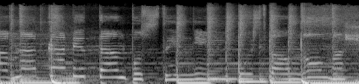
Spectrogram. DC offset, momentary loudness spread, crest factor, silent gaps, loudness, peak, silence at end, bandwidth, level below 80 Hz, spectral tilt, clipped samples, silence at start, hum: under 0.1%; 6 LU; 14 dB; none; -16 LUFS; -2 dBFS; 0 s; 19.5 kHz; -18 dBFS; -4.5 dB/octave; under 0.1%; 0 s; none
